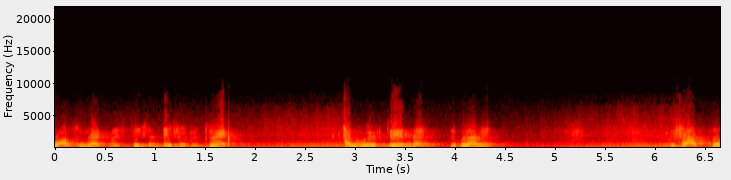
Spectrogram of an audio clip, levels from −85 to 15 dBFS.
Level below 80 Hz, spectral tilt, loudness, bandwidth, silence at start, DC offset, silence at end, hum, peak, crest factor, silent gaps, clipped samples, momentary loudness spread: -50 dBFS; -6.5 dB/octave; -29 LUFS; 9.2 kHz; 0 s; under 0.1%; 0 s; none; -14 dBFS; 16 dB; none; under 0.1%; 15 LU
